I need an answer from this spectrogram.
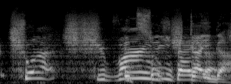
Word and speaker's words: Schweinsteiger: Matthews, I always find it a struggle pronouncing Bastian Schweinsteiger. It's Schweinsteiger. No, there's no W in German. That's how it's pronounced. There's no W That's in how it's German. pronounced. It's Schweinsteiger.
